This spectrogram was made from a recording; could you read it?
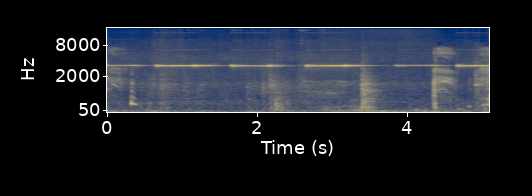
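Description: A smoke alarm shrieks in repeated high-pitched beeps with brief gaps between them, loud and close, while faint rustling and movement noises sound underneath.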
